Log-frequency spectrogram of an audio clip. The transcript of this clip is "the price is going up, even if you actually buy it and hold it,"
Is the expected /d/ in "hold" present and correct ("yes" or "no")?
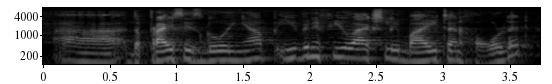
yes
